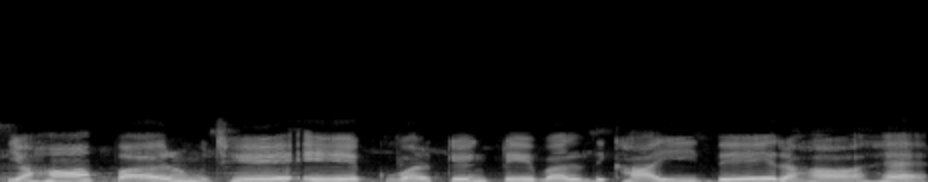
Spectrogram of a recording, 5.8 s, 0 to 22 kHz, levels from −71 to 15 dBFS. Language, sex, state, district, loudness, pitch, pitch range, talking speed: Hindi, female, Madhya Pradesh, Katni, -13 LUFS, 225 Hz, 210-240 Hz, 105 wpm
